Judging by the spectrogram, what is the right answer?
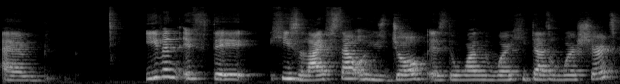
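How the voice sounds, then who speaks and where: A woman's fairly high, bright, sharp voice amid audible room echo. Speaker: style vlogger. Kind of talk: casual tutorial-style vlog. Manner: hesitant with many fillers.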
